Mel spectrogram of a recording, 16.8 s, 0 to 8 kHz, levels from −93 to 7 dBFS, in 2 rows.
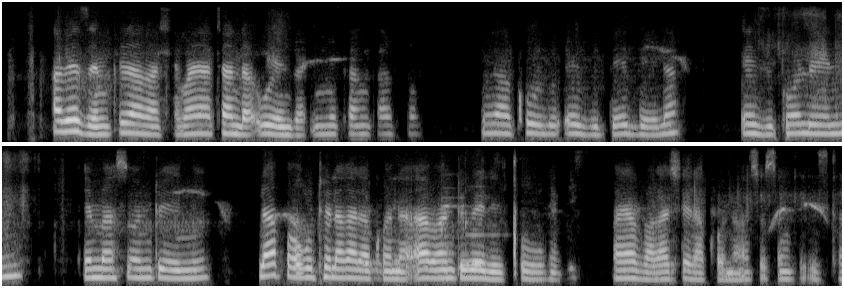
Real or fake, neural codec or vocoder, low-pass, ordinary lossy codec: real; none; 7.2 kHz; Opus, 24 kbps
